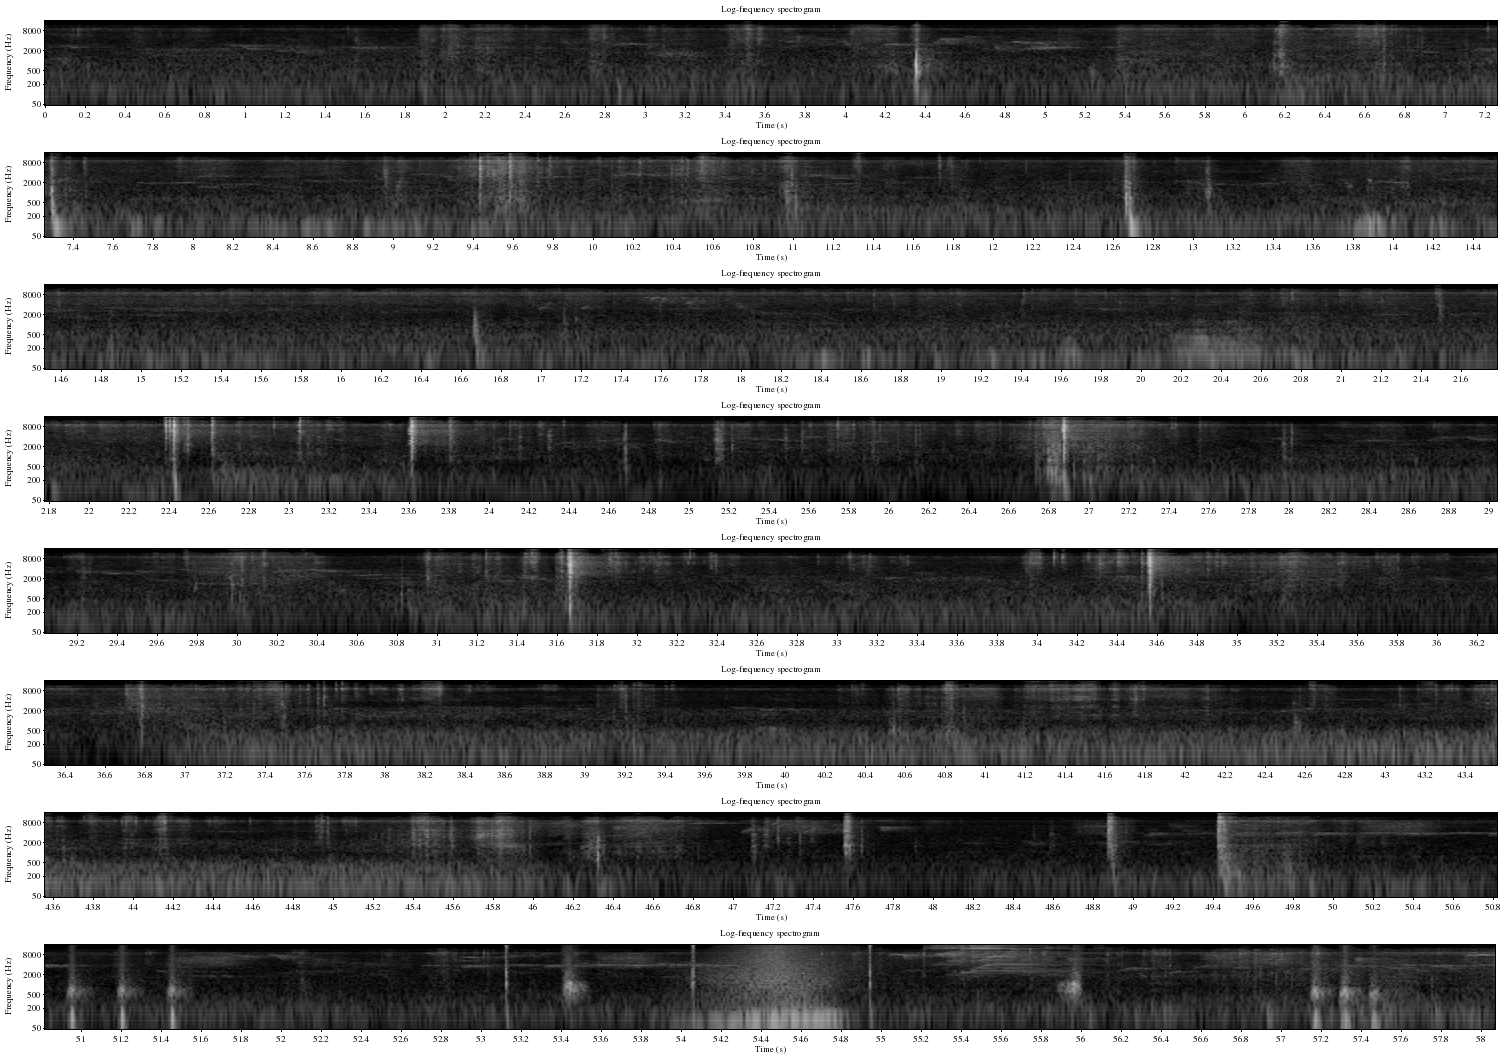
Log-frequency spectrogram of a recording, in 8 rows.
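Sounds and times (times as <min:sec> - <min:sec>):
small snaps and rustles: 0:09.0 - 0:10.0, 0:22.3 - 0:27.3, 0:31.0 - 0:32.2, 0:34.0 - 0:35.4.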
